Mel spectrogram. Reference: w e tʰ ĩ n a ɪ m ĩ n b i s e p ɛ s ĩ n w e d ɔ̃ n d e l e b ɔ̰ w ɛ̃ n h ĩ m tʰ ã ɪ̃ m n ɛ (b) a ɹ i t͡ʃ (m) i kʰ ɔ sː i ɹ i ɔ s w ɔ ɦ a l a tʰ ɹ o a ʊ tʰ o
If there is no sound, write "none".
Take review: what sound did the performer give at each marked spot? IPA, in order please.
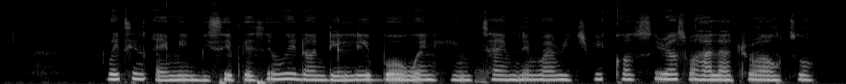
v, b

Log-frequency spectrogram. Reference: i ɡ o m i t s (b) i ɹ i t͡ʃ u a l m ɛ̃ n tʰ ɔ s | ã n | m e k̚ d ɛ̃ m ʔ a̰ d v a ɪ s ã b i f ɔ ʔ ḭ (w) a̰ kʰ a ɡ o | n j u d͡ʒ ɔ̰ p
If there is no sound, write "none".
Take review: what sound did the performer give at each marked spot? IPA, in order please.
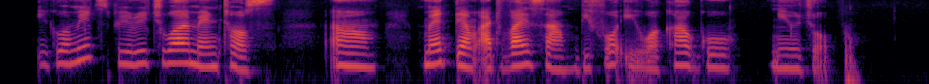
p, w

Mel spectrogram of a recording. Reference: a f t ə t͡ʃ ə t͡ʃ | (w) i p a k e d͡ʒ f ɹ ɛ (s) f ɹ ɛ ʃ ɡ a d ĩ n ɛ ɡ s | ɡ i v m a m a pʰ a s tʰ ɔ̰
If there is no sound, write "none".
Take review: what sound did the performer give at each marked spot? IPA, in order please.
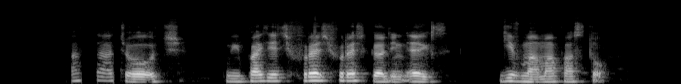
w, ʃ

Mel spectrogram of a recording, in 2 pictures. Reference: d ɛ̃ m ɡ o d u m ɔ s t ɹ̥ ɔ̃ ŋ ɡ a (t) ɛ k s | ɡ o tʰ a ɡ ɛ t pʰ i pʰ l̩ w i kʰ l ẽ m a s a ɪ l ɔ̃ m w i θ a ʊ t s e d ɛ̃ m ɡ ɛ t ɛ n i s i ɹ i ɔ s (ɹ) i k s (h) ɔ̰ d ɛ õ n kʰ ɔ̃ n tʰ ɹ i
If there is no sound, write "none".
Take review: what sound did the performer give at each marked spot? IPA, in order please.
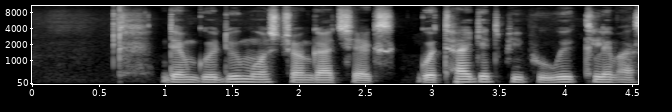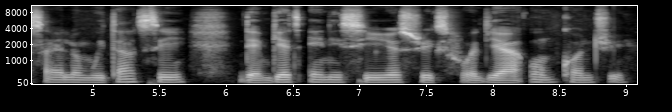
t͡ʃ, ɹ, f

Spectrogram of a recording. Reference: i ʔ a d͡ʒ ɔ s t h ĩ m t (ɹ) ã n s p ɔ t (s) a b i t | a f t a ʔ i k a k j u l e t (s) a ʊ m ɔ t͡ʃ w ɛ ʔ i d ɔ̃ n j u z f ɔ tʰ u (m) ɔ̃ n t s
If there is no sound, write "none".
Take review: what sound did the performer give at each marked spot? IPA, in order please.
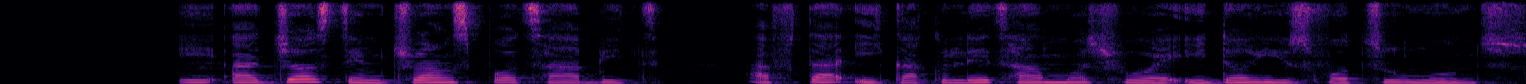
ɹ, h, h, m

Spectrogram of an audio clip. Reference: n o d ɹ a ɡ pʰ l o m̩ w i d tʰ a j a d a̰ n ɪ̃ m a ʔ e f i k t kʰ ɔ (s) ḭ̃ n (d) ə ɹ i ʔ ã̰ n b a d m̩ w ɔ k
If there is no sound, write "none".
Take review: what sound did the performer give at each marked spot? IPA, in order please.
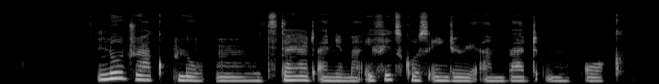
s, d͡ʒ

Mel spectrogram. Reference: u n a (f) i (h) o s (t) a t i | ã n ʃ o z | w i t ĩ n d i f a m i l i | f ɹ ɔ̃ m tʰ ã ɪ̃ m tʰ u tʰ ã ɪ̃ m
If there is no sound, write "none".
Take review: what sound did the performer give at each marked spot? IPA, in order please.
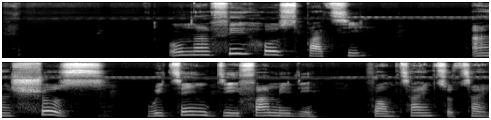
f, h, p

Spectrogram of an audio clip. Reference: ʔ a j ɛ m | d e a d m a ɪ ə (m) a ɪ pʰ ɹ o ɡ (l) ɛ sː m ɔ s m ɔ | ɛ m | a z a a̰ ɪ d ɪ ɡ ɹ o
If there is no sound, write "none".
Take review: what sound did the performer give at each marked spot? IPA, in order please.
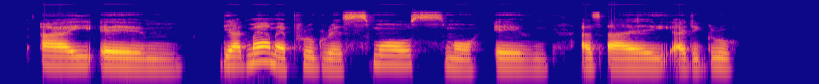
m, ɹ

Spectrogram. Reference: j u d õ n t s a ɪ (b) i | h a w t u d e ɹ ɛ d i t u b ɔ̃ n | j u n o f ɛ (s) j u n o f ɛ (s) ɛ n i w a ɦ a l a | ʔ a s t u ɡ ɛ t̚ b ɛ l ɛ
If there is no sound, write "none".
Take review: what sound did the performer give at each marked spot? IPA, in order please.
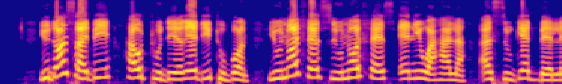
b, s, s

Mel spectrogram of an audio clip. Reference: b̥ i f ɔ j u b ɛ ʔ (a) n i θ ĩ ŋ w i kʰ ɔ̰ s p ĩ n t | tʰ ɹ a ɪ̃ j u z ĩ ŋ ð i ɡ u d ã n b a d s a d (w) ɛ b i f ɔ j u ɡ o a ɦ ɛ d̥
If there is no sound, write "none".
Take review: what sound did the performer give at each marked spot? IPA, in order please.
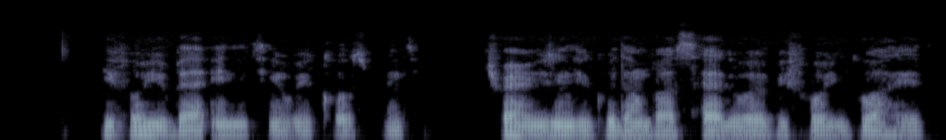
ɛ, w

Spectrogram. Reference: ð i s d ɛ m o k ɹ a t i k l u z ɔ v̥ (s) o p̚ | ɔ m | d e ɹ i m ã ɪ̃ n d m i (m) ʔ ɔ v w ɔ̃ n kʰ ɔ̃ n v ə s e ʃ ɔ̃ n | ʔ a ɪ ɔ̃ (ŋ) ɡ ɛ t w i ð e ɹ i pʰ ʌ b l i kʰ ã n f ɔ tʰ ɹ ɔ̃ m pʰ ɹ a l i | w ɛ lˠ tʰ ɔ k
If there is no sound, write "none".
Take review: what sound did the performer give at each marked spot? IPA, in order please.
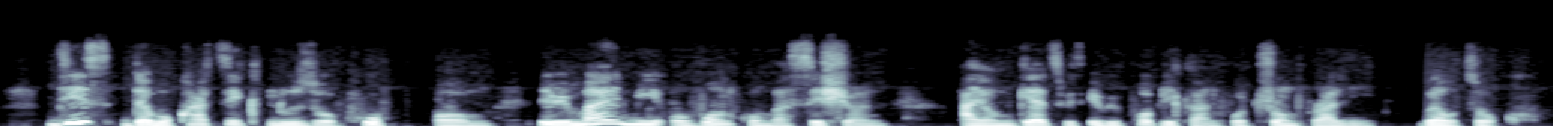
h, none, m

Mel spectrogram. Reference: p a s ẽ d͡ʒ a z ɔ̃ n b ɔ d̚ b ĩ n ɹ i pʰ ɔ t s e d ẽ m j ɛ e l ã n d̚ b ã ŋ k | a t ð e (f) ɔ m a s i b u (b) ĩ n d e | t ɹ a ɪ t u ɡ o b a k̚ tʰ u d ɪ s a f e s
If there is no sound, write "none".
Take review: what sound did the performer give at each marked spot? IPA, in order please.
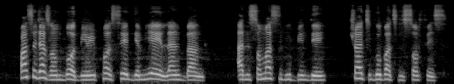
s, b

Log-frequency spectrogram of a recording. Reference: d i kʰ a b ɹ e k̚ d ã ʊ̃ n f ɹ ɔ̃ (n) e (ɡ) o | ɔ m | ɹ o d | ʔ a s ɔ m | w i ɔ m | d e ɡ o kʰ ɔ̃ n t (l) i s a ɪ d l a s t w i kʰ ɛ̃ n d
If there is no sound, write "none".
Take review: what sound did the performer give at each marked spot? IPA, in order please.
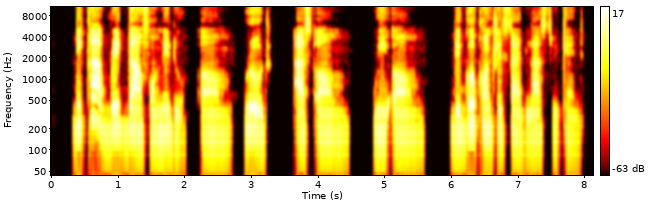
m, d, ɹ

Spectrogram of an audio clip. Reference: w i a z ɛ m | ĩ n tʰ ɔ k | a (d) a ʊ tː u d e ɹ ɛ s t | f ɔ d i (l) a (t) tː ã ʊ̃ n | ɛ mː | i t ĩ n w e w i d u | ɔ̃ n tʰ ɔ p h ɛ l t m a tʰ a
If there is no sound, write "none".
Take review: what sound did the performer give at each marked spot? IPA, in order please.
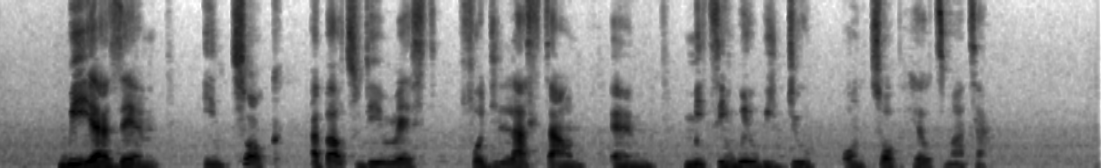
b, l, s

